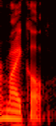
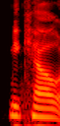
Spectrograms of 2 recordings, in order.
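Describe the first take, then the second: First: "Michael" said MY-kul, stress on the first syllable; English pronunciation. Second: "Michal" said mee-KAL, stress on the second syllable; Hebrew-style pronunciation. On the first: Host offering the other way to say the name, "Michael" as MY-kul. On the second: Host offering one way to say the name, "Michal" as mee-KAL. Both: Shown as a demonstration. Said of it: "however you wanna say it".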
